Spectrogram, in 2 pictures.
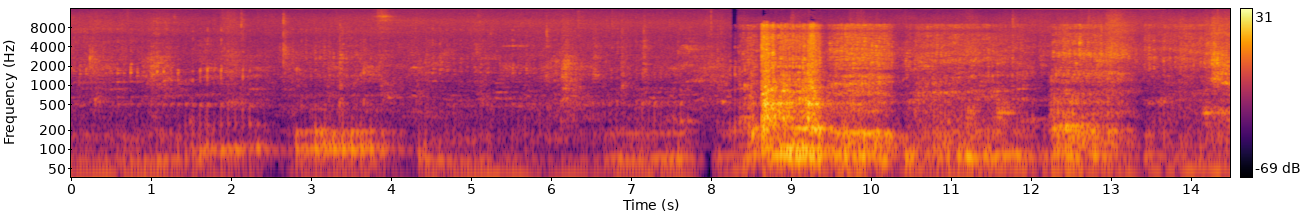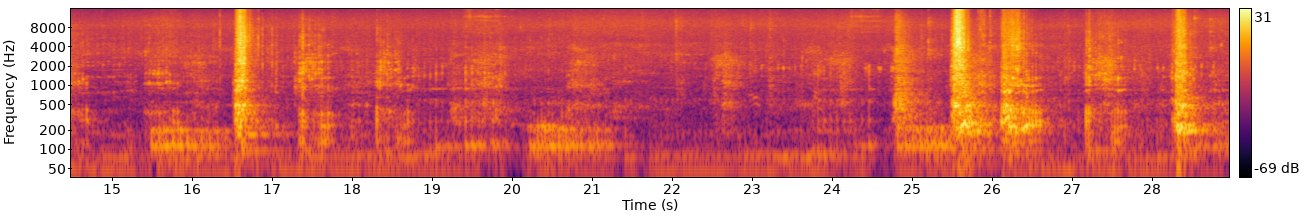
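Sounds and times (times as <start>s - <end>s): lion growling: 0.0s - 28.9s
sharp knock: 24.8s - 26.0s.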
